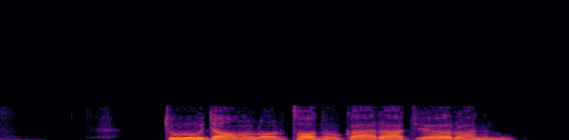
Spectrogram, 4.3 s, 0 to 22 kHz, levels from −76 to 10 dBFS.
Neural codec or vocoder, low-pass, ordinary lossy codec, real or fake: codec, 16 kHz in and 24 kHz out, 0.4 kbps, LongCat-Audio-Codec, fine tuned four codebook decoder; 5.4 kHz; MP3, 48 kbps; fake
